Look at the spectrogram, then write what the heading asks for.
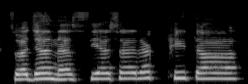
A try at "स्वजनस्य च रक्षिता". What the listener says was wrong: Cha you said is sa.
